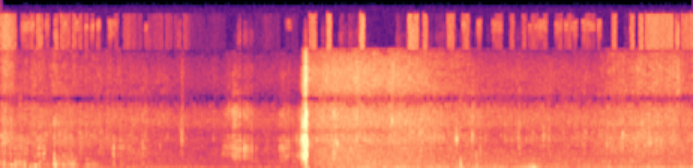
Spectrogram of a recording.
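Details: A bee described as very fierce gives a steady, low humming drone with even overtones throughout. Scattered clicks and taps break in now and then, with one sharp knock near the middle.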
